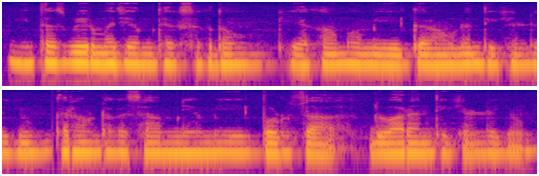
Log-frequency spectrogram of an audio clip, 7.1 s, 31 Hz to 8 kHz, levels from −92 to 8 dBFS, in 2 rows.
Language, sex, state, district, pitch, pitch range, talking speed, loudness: Hindi, male, Uttarakhand, Tehri Garhwal, 130 Hz, 125-130 Hz, 210 wpm, -17 LUFS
